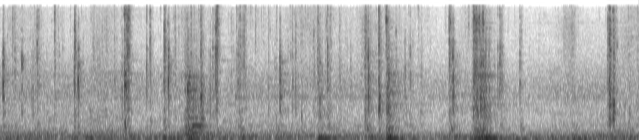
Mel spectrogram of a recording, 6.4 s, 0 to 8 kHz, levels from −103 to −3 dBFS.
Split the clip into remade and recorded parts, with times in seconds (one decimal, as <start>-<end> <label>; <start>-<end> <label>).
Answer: 0.0-6.4 recorded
